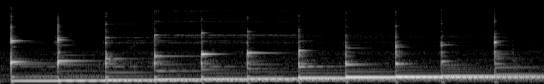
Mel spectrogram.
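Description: A Japanese-made galimba with metal tines on front and back is plucked: about ten bright notes step gradually upward in pitch, each with a sharp attack and sustained shimmering tone, clear with no talking. Its longer tines give lower notes and its shorter tines the highest.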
